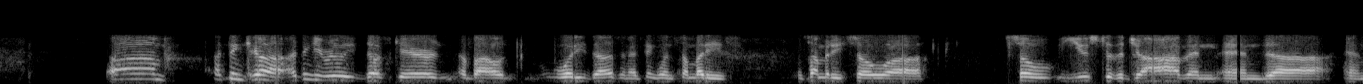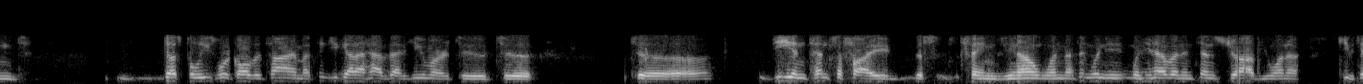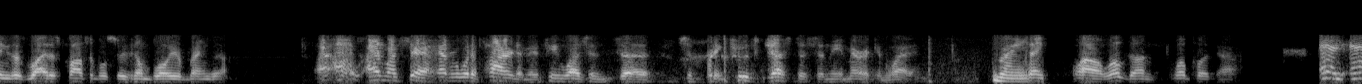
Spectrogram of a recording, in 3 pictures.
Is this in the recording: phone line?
yes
